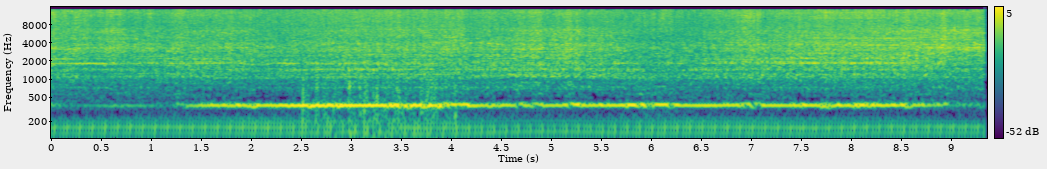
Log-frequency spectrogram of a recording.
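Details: Nissan SR20DET turbo petrol engine at idle with an unidentified strange noise: a steady idle with a thin mid-pitched whine riding over the low rumble.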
